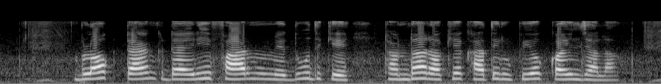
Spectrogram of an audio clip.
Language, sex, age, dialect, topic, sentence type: Bhojpuri, female, 18-24, Southern / Standard, agriculture, statement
